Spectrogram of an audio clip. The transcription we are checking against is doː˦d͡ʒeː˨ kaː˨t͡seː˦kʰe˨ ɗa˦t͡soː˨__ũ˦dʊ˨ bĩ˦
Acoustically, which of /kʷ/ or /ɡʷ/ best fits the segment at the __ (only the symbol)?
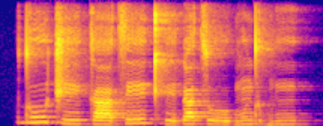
ɡʷ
